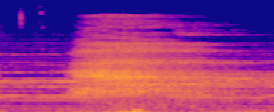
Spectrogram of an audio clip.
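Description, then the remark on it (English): A deep, airy breath sweeps in and flows out again during a breathing exercise, fairly loud, a long whooshing inhale and exhale with no talking. “Continue with this breathing pattern.”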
